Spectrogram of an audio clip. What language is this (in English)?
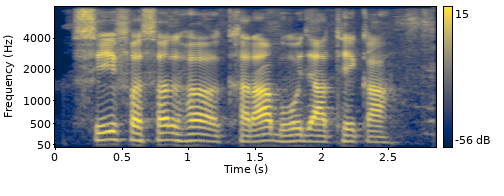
Chhattisgarhi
